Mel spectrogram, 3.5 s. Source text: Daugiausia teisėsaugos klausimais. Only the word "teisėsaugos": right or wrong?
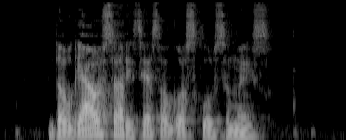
right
